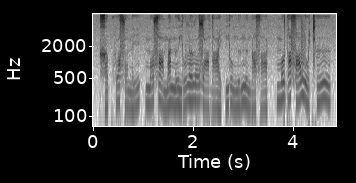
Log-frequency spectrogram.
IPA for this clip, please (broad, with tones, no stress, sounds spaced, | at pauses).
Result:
x ɐ˩˧˩ kʷʰ a˧˥˧ sˤ u˩˧˩ n̪ i˨˥ | m ɵ˨˥ sˤ ɨː˧˩ m ɐ˧˥˧ n̪ ɨ˩˧˩ j u˨˥ l ɵ˨˥ l u˨˥ zˤ oː˨˥ dˤ i˩˧˩ | j u˧˩ ŋ ʉ˨˩˦ ŋ ʉ˧˩ ŋ i˩˧˩ sˤ ɨ˩˧˩ | m o˧˥˧ d i˧˥˧ sˤ ɨː˨˥ v u˨˩˦ cʰ ɨː˧˥˧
